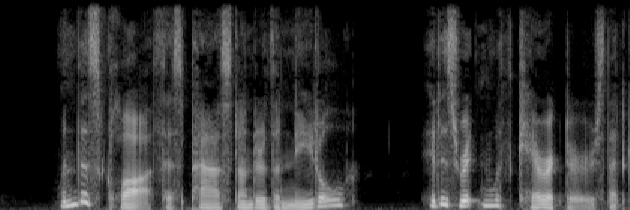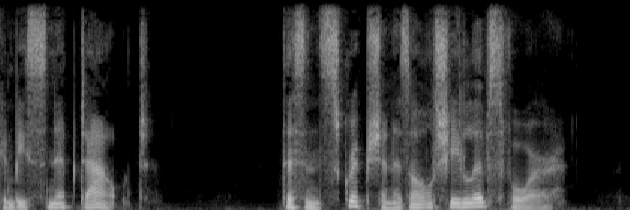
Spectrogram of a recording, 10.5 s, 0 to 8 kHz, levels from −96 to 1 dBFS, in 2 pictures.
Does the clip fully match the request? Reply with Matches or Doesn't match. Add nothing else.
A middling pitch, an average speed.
Doesn't match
